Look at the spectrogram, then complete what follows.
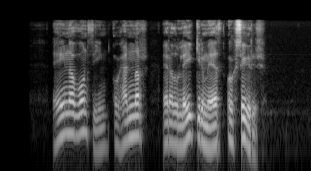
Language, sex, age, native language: Icelandic, male, 40-49, Icelandic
